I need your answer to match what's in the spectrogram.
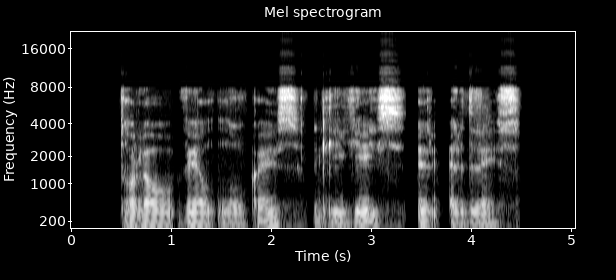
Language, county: Lithuanian, Tauragė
